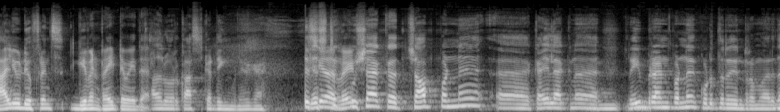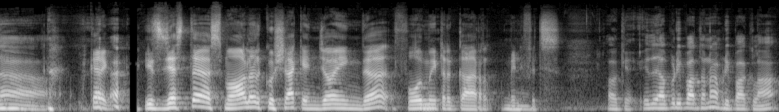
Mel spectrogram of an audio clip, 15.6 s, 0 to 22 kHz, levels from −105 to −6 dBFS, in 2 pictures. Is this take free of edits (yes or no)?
no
